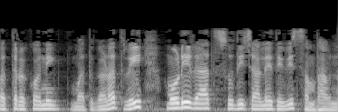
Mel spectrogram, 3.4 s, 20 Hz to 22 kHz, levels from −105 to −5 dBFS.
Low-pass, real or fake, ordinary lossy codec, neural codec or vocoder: none; real; none; none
